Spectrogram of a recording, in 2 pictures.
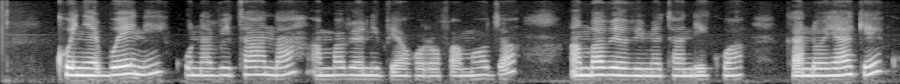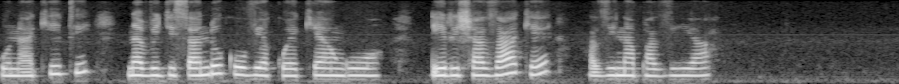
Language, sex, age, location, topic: Swahili, female, 18-24, Nairobi, education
